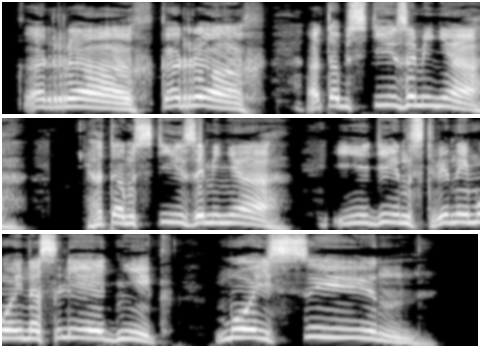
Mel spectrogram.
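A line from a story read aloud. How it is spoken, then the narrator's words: Wheezing rasp. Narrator (Russian): прохрипев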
